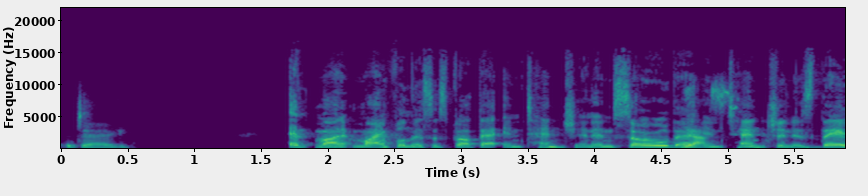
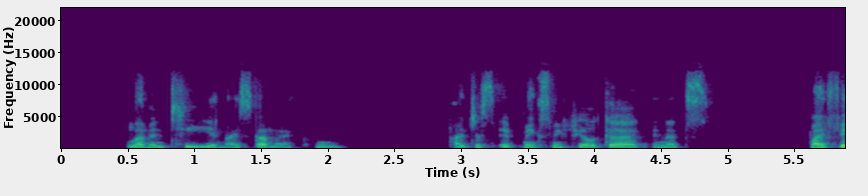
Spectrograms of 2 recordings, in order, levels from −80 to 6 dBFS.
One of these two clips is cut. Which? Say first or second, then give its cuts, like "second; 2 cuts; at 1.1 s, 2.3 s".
first; 1 cut; at 1.9 s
